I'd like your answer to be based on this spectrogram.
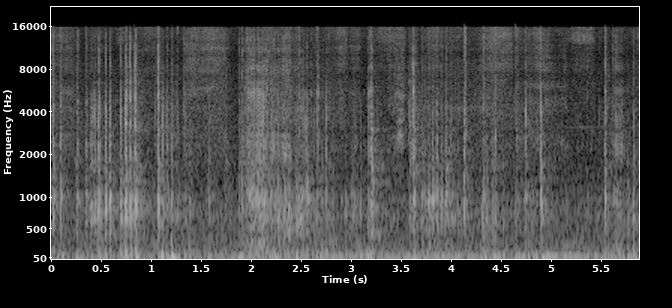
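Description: Long fingernails tap and scratch the front of a large, solid, closed hardcover art book with a printed paper-over-board cover, held upright in both hands by fingers wearing metal rings. Quick, bright clicky taps mix with dry, papery scratching rasps over a low, quiet background.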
